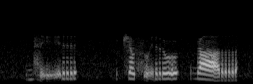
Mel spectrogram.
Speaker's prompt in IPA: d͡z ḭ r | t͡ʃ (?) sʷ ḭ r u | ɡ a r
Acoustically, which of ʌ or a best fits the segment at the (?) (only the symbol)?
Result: ʌ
